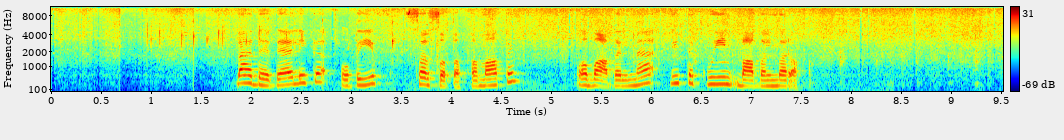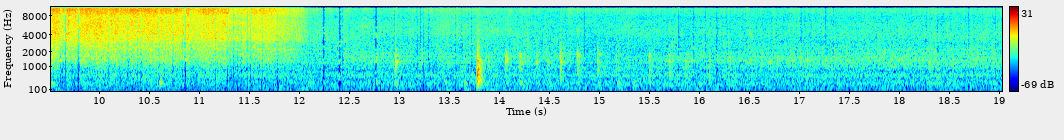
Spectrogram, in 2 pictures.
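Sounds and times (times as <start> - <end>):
vegetables sizzling in frying pan: 0.0 - 19.0
spatula tapping pan: 5.8 - 9.6, 12.9 - 16.3.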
